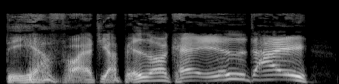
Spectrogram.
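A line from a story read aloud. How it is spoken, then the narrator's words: Roaring wolf. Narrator (Danish): brølede ulven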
